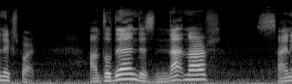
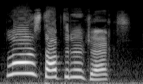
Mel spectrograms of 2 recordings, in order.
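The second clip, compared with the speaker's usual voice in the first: loud; 6 semitones higher, 12 dB louder than usual. Acted. Louder high read of scene.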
